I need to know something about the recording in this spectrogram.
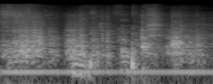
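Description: Cardboard and polystyrene foam packaging being handled, with irregular scraping and rustling, over a steady low hum.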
